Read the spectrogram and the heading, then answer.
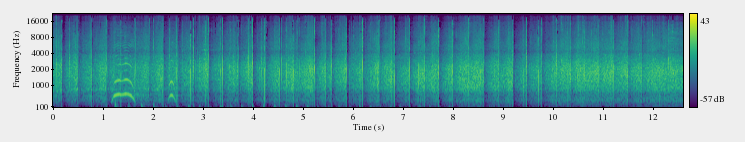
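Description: Sustained audience applause at a conference, given for the conference office: a dense, steady patter of many hands clapping for over twelve seconds, with a brief whistle or cheer rising early on.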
